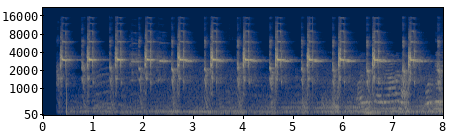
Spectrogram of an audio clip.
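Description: Female grey francolin calling: a sharp, high note repeated evenly about one and a half times a second, a dozen calls in all.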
